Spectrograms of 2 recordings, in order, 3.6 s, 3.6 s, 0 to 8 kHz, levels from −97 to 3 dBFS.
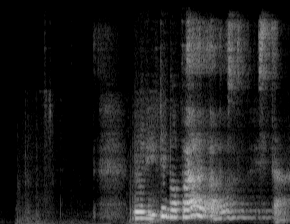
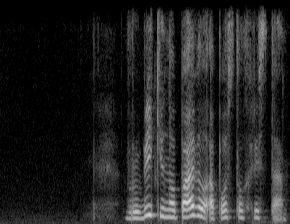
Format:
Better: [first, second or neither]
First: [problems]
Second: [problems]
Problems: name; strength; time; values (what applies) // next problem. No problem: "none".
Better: second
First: noise reduction (neural mask model DeepFilterNet 3)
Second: none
